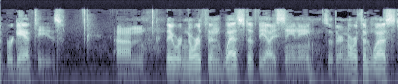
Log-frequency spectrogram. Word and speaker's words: Brigantes: with that annoying ES ending pronounced E's, the Brigantes.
